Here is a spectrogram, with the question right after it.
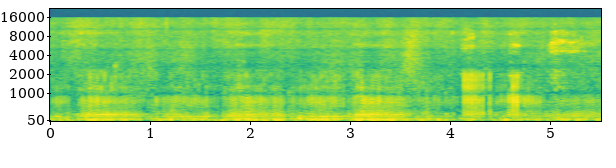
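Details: A very affectionate, gentle Russian Blue cat from a cattery purrs steadily, a low rumbling vibration pulsing with each breath.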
